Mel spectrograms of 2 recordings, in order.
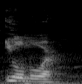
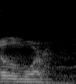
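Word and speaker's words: Eulmore: the way of yulore I've been saying it wrong it's yulore not elore oh you Dim deluded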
